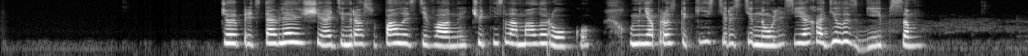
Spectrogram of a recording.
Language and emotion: Russian, sad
